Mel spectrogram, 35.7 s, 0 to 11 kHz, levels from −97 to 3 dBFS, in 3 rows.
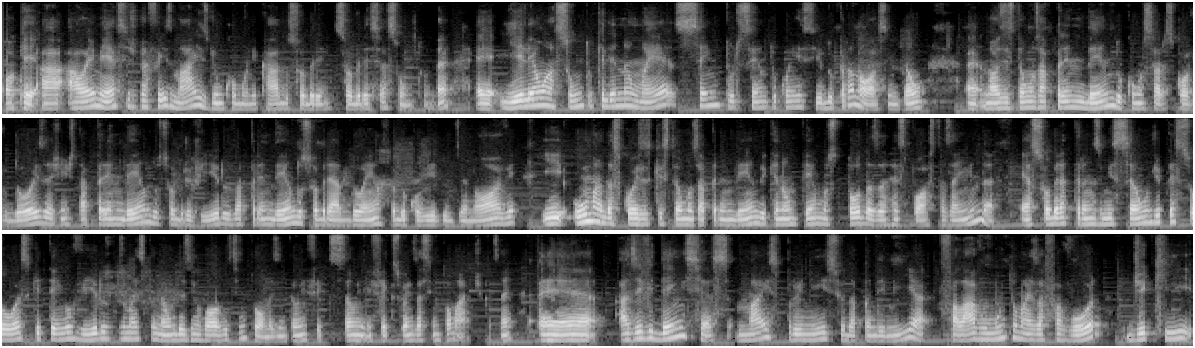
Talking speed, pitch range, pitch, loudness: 170 wpm, 115-135 Hz, 120 Hz, -19 LUFS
